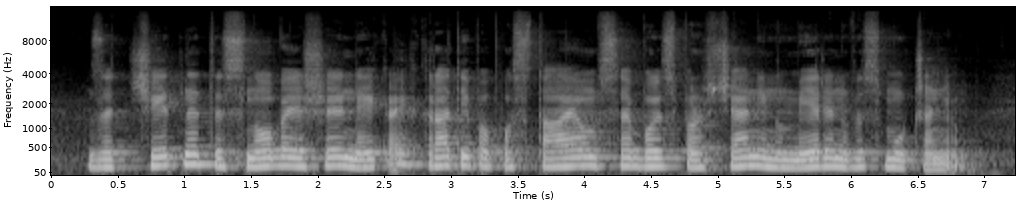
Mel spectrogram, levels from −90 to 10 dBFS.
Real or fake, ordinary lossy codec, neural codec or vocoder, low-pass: real; none; none; 14.4 kHz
